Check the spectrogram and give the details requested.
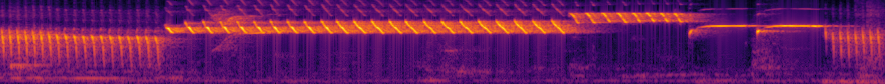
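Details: Canary singing a chain of trills: a lower rolling trill, a fast high rattle, a step up to a higher trill, then short clear whistled notes.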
